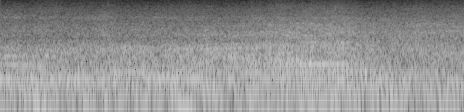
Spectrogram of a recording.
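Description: A steady engine or motor hum running without a break, with faint talk mixed in.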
